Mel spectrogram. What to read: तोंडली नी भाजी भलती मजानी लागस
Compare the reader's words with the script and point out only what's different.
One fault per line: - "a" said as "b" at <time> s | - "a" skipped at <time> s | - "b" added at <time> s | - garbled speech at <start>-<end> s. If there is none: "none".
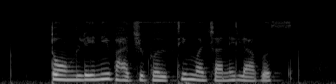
none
